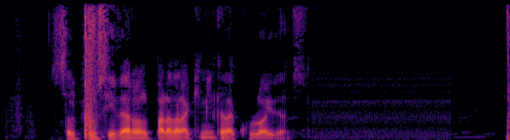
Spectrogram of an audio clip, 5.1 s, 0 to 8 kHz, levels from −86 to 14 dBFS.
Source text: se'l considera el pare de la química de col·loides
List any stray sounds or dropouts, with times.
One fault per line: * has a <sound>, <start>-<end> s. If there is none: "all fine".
all fine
